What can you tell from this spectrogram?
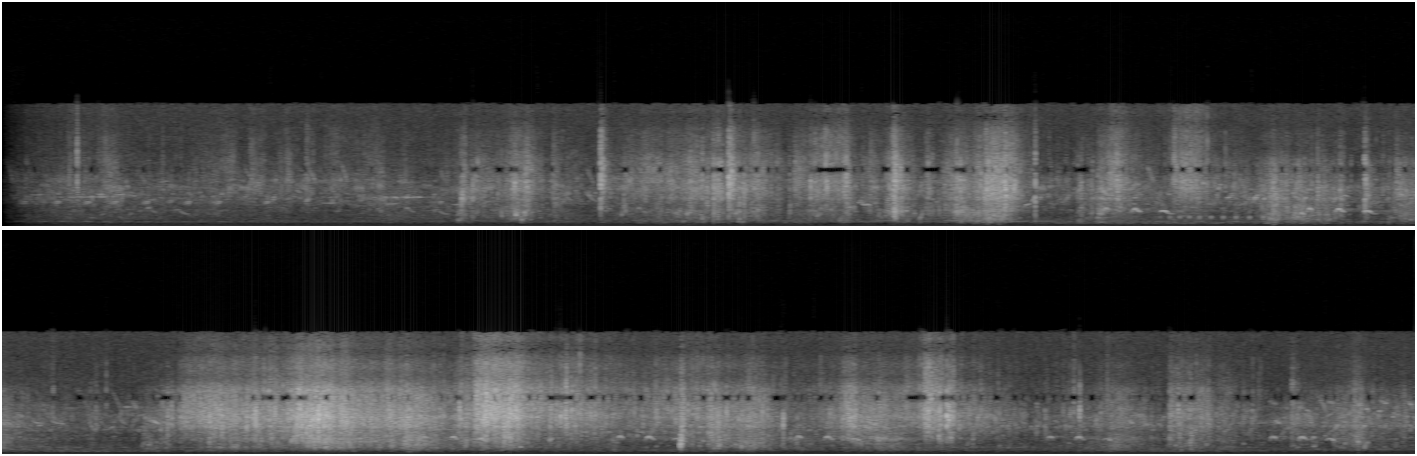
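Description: African elephant splashing and slapping wet mud in a wallow with its trunk: irregular squelching splashes, busiest and loudest a little past halfway, over a steady low hum.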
